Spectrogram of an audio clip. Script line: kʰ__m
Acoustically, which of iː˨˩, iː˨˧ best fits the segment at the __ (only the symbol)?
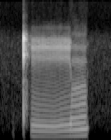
iː˨˧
